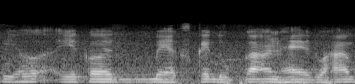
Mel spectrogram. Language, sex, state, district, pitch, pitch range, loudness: Hindi, male, Gujarat, Gandhinagar, 115 Hz, 115-120 Hz, -17 LUFS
